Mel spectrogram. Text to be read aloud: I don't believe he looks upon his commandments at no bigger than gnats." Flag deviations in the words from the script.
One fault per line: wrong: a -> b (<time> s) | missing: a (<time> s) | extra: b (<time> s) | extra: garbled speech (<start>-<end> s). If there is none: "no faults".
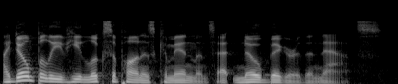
no faults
